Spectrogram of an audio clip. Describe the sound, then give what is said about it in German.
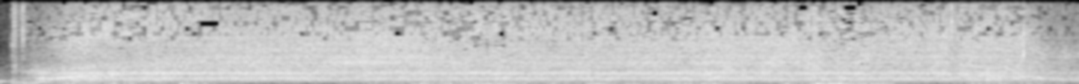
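A hair dryer, used to warm a chocolate mold before chocolate is poured in, whirs up to speed, blows with a steady loud rushing hiss and a constant motor whine for several seconds, then winds down as it switches off. No one speaks. “Ja, das ist ein richtiger Föhn.”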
